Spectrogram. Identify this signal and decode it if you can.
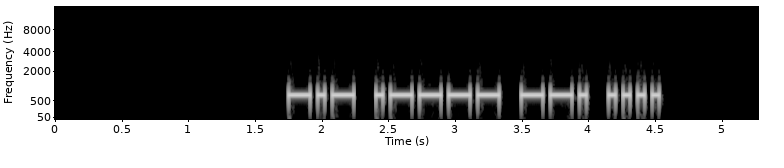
Morse code, heard as a keyed tone, about 22 wpm, 700 Hz. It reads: K1GH
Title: USA Call Signs - 4 Characters - Repeated 3x - 22wpm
